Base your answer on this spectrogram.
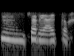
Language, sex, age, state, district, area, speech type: Kannada, female, 30-45, Karnataka, Gadag, rural, conversation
